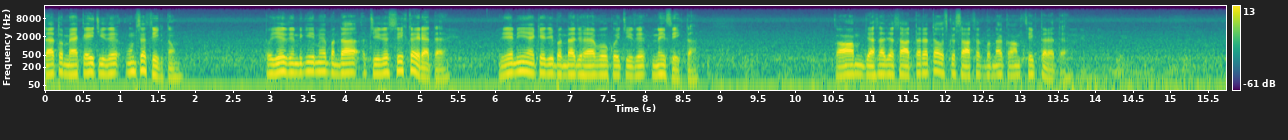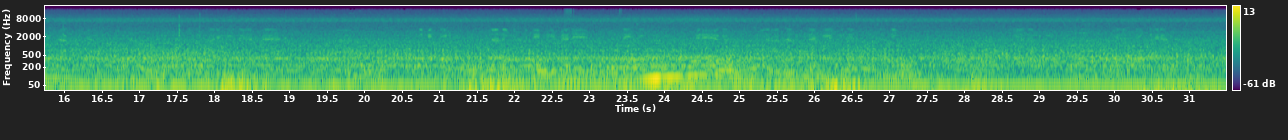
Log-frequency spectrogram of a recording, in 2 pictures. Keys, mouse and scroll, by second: 1.3-5.3 drag, 5.3 space, 5.8 space, 6.5-8.4 drag, 8.4-10.1 drag, 10.1-11.8 drag, 11.8 space, 12.1 click, 12.4 space, 13.2-15.9 drag, 15.9 r, 16.1 click, 17.3 b, 17.8 space, 18.7 click, 19.5 space, 19.6 click, 20.0 space, 20.5-25.9 drag, 25.9 space, 26.1 click, 26.4 space, 27.2-31.5 drag.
